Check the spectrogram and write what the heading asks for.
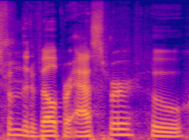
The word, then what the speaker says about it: Aspyr: Their track record it's from the developer Asper, who Asper, not Aspire, sorry. I don't know how you spell it. Aspyr. Aspire. Aspire. I guess would say Aspire. Yeah, I've heard people say Aspire.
